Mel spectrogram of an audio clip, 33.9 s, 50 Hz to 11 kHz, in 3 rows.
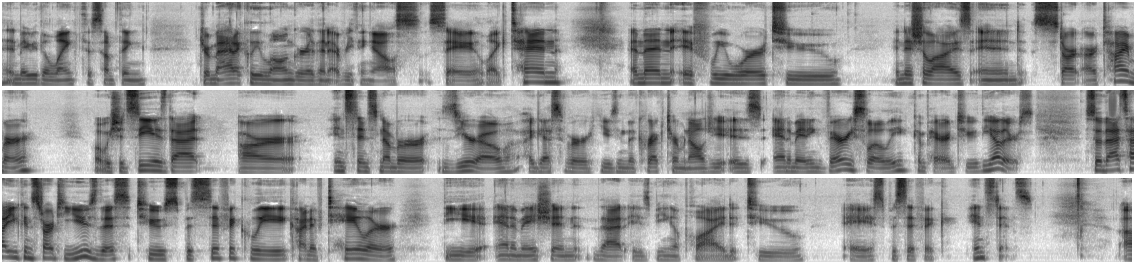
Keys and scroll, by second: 1.8 1, 2.3 0, 7.9-8.7 typing.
